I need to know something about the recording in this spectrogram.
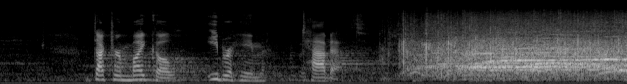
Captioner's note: crowd applauding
